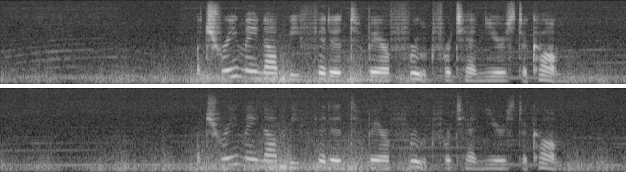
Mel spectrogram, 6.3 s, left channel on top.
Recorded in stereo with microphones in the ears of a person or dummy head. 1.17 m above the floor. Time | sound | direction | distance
2.0 | a woman speaking | 85° left | ?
